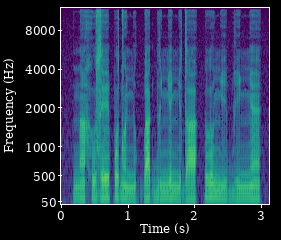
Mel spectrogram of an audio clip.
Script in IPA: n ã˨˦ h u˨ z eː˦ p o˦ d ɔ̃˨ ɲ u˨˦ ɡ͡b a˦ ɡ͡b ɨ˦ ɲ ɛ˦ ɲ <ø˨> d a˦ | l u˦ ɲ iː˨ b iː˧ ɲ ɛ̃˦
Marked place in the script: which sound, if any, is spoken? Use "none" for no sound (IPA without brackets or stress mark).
ə˨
